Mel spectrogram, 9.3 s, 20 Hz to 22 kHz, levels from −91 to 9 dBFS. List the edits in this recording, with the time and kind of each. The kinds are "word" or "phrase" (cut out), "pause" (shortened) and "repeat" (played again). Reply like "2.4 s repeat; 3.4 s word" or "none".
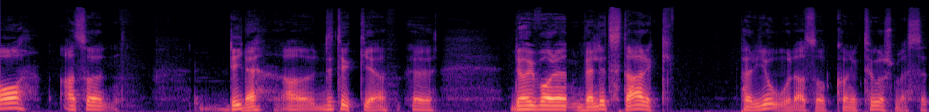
2.4 s word; 5.7 s word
